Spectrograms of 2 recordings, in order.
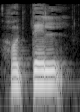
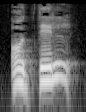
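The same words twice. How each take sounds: First: The word is pronounced the German way. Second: The word is pronounced the Spanish way. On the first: "Hotel en alemán" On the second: "Hotel en español"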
